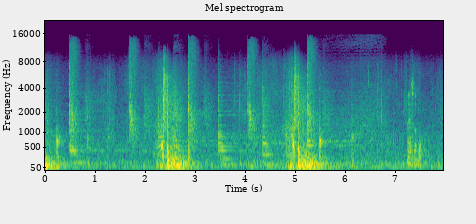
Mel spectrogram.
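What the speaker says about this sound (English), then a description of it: "let's hit three or four shots with your 7-iron and take a look." Golf shots with a 7-iron at a club fitting session with a launch monitor, several sharp impacts ringing out close by at irregular intervals, with low indoor rumble and brief talk between swings.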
